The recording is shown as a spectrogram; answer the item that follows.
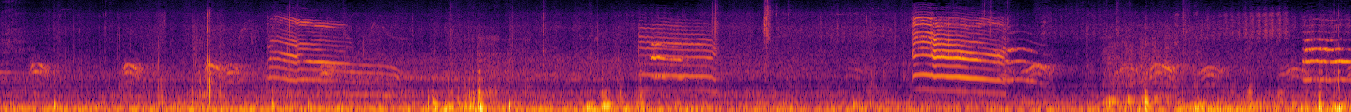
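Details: Community stray cats visited for a safety check; repeated loud meows with rich stacked harmonics, some rising then falling, come in bursts roughly every three seconds, with shorter chirping meows between and low background rumble.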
